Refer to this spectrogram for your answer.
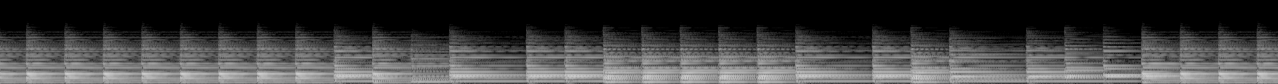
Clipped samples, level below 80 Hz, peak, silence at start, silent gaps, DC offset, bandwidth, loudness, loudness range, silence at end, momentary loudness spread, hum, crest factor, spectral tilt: under 0.1%; -52 dBFS; -2 dBFS; 0 s; none; under 0.1%; 6.2 kHz; -18 LUFS; 1 LU; 0 s; 4 LU; none; 14 dB; -9 dB/octave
